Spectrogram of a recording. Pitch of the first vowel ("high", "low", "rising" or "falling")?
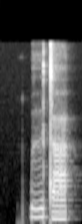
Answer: high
